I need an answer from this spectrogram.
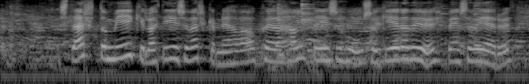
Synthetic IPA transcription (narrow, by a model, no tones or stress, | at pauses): st̪ɛr̥t̪ɔɣmɪːcɪlaht̪iðɛsʏvɛr̥kapnɪhavaaːwkʰvɛːɾðaðɦalt̪aiɛs̬ʏɦuːsɔɣcɛːɾaðɪʏhpejnsvaðɪɛːɾʏ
